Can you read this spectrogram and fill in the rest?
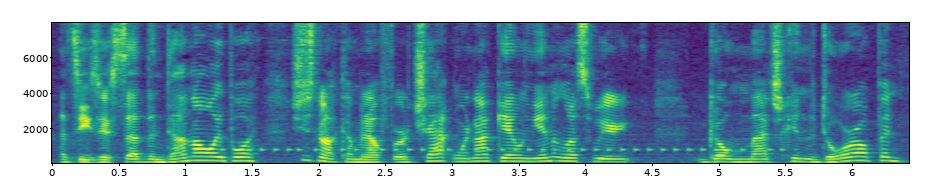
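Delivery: a hint of a sceptical fairy sidekick; lightly voiced doubtful fairy. Fairy warning the boy they can't get in, mildly doubtful.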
